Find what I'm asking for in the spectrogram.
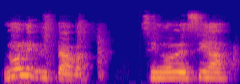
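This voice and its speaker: Slow, emphatic woman preaching. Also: on the high side, lively intonation. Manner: slow, emphatic, with repeated "¿sí?" checks and acted-out quotes. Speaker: family workshop teacher. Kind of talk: preaching talk.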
